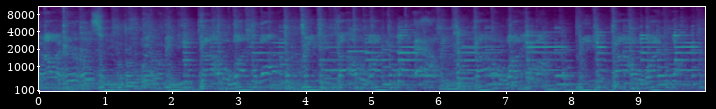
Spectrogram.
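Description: Live rockabilly trio playing: acoustic rhythm guitar, electric lead guitar and double bass, the bass keeping a steady line of about two notes a second.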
